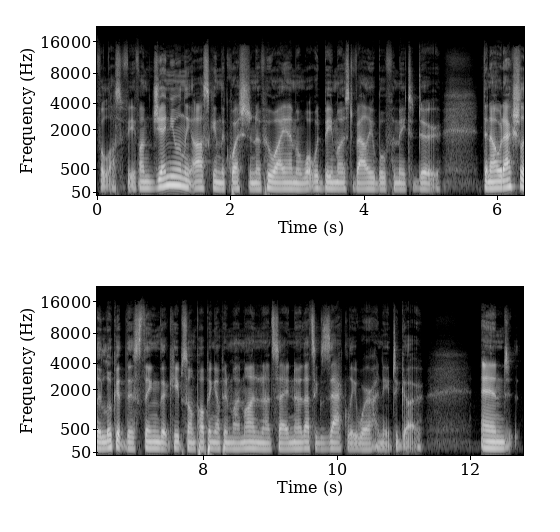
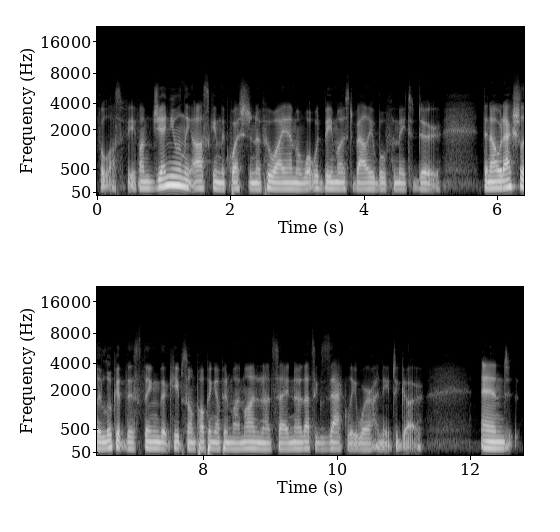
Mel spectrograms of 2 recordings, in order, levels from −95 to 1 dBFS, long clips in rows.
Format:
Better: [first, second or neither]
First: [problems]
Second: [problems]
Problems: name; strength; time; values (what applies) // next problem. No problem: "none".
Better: first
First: none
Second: muffled; very; fading above 2.5 kHz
